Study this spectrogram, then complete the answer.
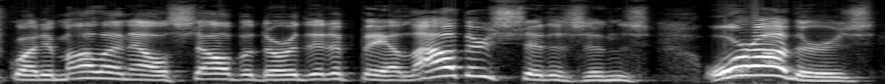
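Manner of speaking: high, loud mocking read of the tweet; mock Trump reading. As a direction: read it as a pompous Trump, jeering.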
